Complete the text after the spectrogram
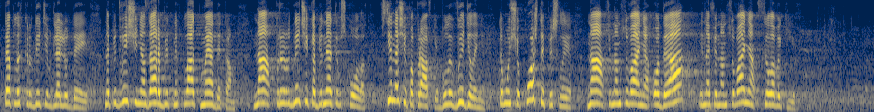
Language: Ukrainian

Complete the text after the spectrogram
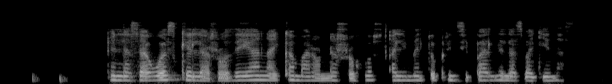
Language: Spanish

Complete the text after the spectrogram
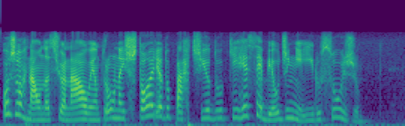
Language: Portuguese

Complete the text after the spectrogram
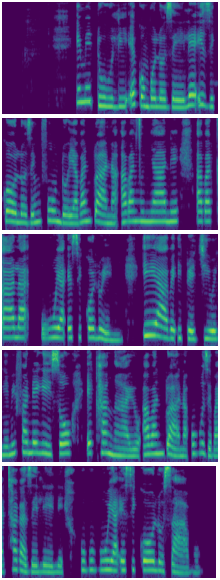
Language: North Ndebele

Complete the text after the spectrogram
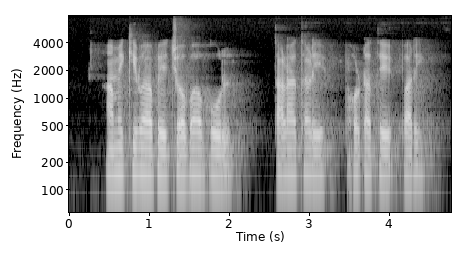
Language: Bangla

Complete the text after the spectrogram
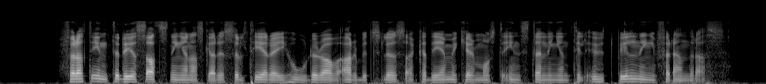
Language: Swedish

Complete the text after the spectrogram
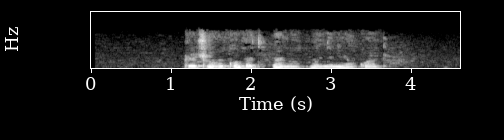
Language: Swahili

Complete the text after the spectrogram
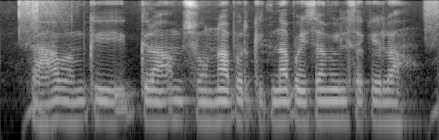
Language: Bhojpuri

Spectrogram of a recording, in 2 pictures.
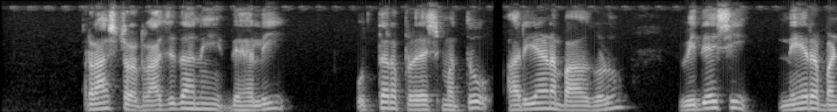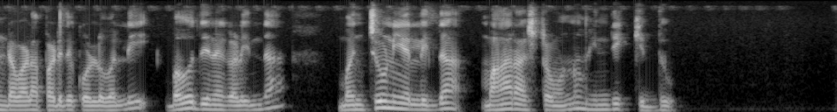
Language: Kannada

